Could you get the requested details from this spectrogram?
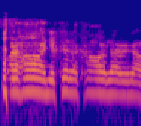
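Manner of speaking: mumbled put-on gruff voice. Imitating Leia in episode seven speaking to Han: Carrie Fisher speaking out the corner of her mouth. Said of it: "out the corner of her mouth".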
